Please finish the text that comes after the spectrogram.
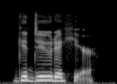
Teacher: the tongue just briefly bounces against the roof of the mouth, creating a very soft D sound. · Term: alveolar flap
